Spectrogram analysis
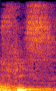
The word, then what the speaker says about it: fils: Y aquí es importante de no pronunciar la L. Se dice mon fils, no nada más la S al final. Mon fils.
